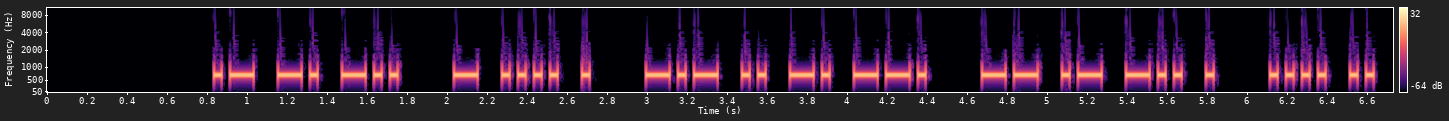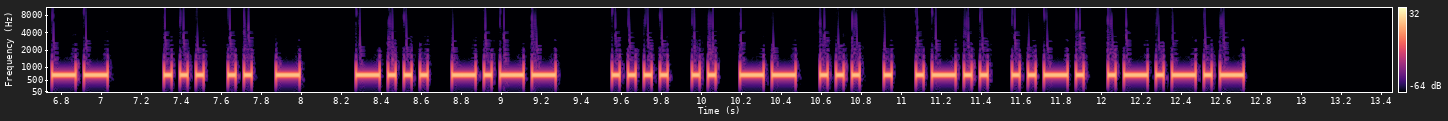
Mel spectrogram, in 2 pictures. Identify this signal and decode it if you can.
Morse code, heard as a keyed tone, about 30 wpm, 700 Hz. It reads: AND THE KING MADE HIM SIT BY HIMSELF.
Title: Sentences from Top 1600 Words 30wpm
